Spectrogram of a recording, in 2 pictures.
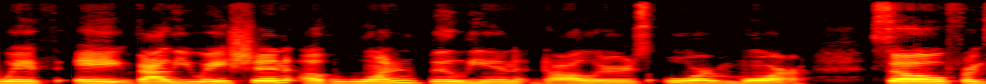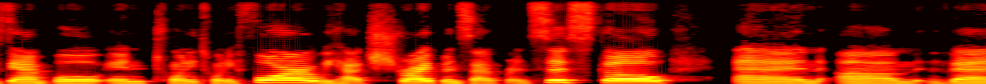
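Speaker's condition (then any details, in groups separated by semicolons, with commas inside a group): No condition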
